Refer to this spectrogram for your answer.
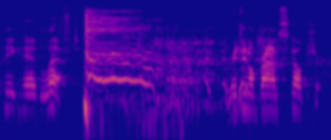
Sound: laughs

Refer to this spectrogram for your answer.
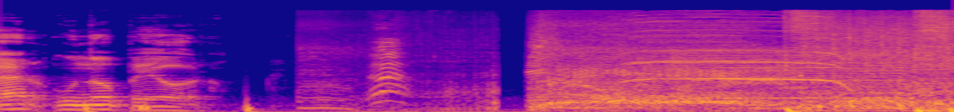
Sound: screams

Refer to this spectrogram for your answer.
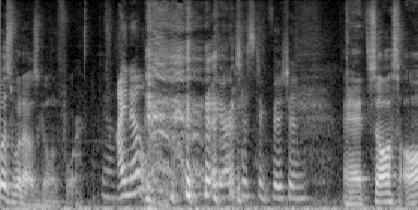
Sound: laughs

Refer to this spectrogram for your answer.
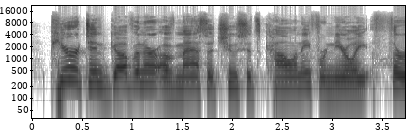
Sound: none

